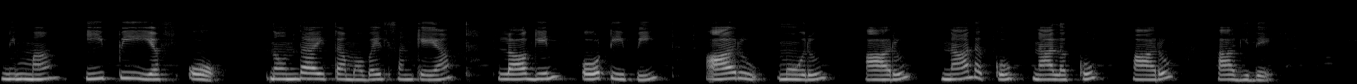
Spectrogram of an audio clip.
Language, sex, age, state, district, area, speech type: Kannada, female, 18-30, Karnataka, Mandya, rural, read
